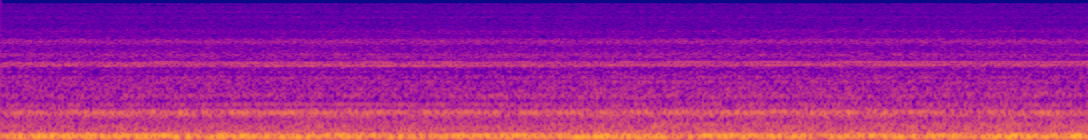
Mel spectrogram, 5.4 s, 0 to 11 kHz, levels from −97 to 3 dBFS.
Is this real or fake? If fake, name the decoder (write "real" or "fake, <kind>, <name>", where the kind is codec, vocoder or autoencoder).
real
